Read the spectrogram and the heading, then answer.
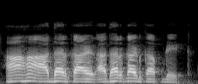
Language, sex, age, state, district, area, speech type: Urdu, male, 18-30, Delhi, North East Delhi, urban, spontaneous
